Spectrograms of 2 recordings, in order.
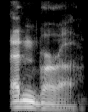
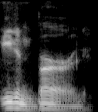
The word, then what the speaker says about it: Edinburgh: Edinburgh is how it is pronounced in the UK. Edinburgh, not Edinburgh. That's the Jersey in me, but I was close. It's not Edenburgg. Edinburgh.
